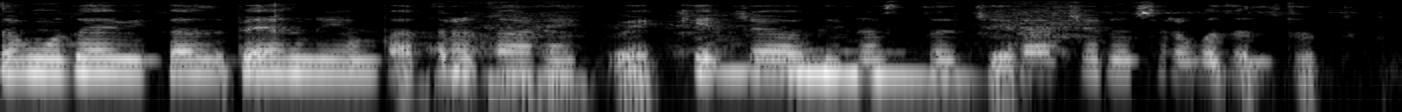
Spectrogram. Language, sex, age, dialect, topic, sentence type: Marathi, female, 36-40, Southern Konkan, banking, statement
